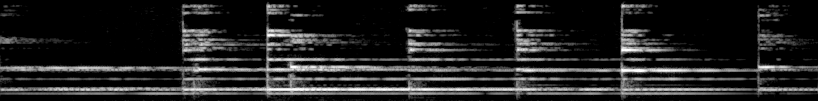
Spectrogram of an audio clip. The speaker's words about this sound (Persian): صدای زنگوله دوباره نزدیکتر شده بود. چهارتایی با دقت گوش دادن.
